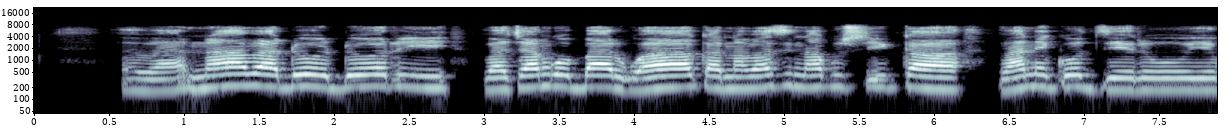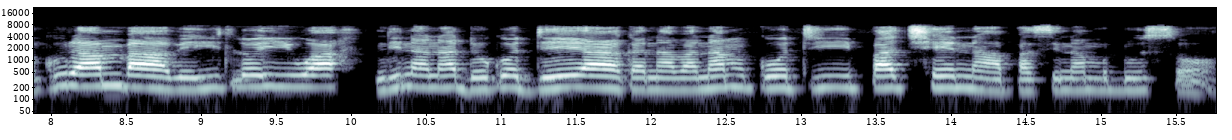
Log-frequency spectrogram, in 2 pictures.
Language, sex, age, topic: Ndau, female, 25-35, health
